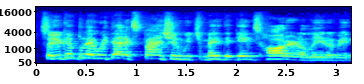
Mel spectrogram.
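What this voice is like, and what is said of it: Speaker's own noticeable accent. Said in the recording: “I'm sorry about my accent”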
